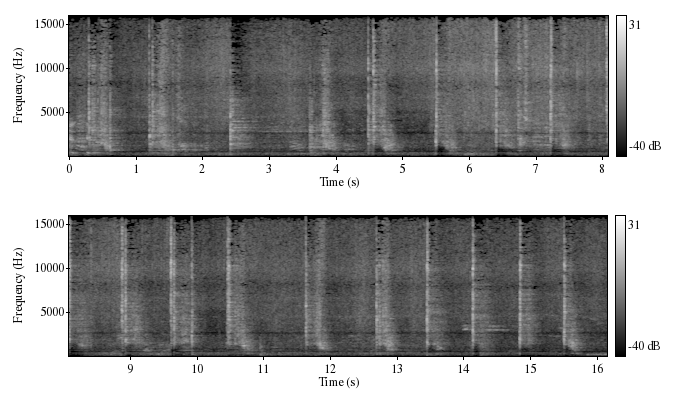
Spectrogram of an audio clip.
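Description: Long-handled metal spatula and ladle scraping and clanking against a large metal kadai as a batch of fried rice is tossed and stirred, in a steady rhythm of strokes, about one and a half a second.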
